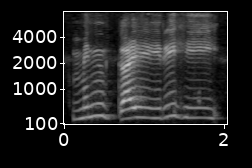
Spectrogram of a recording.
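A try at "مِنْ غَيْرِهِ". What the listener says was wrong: مین جلدی پڑھیں گے نا کیونکہ اظہار ہے. نون ساکن میم نہیں بولیں گے بہن، میم نہیں بولیں گے.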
